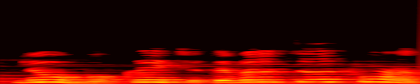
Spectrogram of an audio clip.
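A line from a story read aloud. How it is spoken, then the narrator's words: Trembling voice. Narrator (Ukrainian): тремтливим голосом промовила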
